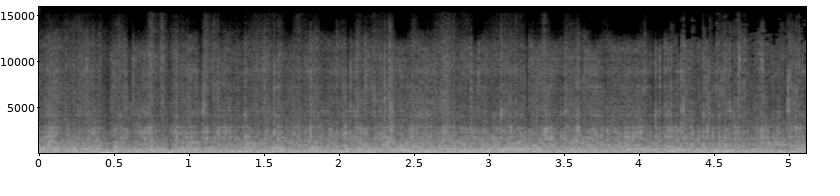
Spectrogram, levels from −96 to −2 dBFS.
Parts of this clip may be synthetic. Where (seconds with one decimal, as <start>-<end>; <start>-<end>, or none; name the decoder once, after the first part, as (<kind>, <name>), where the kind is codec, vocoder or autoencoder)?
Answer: 0.0-4.2 (autoencoder, DAC-VAE)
